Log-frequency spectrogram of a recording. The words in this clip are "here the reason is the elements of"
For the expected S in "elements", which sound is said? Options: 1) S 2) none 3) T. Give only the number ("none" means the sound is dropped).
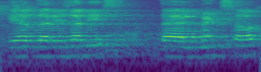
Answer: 1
